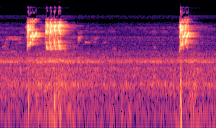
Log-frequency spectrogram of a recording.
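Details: Lovebird lure sound, a double burst of harsh raspy chattering followed three seconds later by a single short grating note, over a faint constant hum.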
